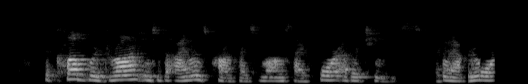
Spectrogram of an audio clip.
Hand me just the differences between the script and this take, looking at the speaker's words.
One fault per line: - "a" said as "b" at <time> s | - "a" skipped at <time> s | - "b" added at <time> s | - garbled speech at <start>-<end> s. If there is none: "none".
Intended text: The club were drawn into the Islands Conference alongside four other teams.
- garbled speech at 4.4-5.0 s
